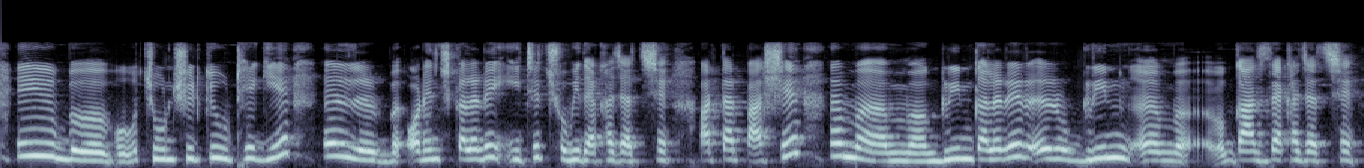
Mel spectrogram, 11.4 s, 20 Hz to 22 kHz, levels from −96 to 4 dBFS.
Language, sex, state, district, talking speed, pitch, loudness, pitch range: Bengali, female, West Bengal, Malda, 160 wpm, 230 Hz, -16 LUFS, 205-260 Hz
